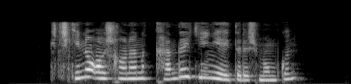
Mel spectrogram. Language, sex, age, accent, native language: Uzbek, female, 18-24, Farg'ona, Uzbek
